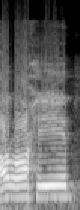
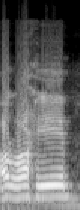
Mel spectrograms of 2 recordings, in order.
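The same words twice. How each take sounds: No difference in how they are said.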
